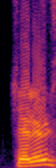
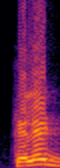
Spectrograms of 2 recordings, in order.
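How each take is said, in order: First: The word begins with a ch sound. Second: The word begins with a k sound. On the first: "चैलेट से भी करते हैं" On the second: "कैलेट भी बोला जाता है"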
